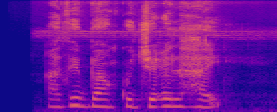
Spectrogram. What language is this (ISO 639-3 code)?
som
